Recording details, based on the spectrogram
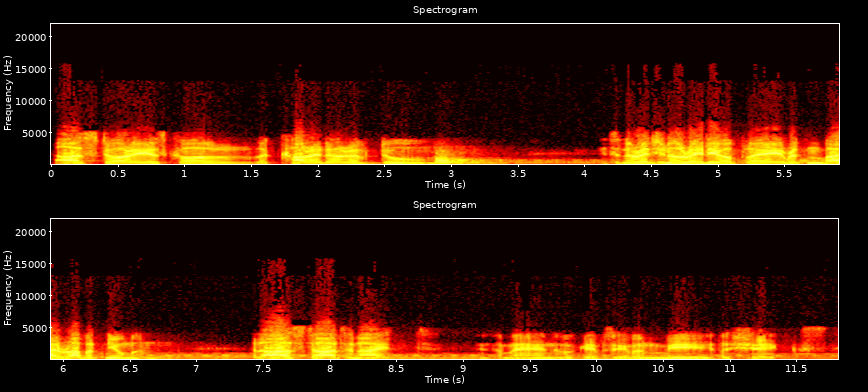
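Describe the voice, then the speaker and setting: A man's voice: mid-range voice, lively intonation, normal speed. A man hosting a 1940s radio horror show, with sardonic, macabre humor. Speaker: host. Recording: dull old radio broadcast with music.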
